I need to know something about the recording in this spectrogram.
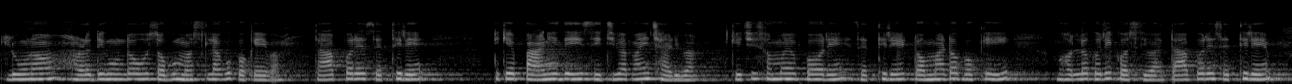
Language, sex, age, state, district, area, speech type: Odia, female, 45-60, Odisha, Kandhamal, rural, spontaneous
